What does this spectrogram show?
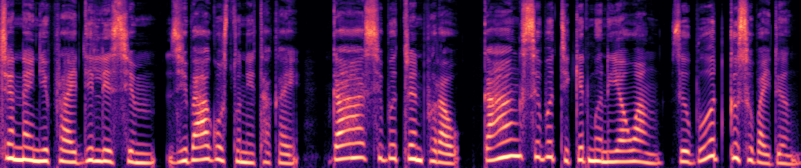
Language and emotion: Bodo, sad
